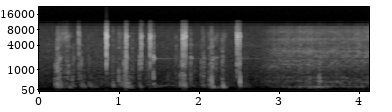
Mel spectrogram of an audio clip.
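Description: Handling noise: a quick run of sharp clicks and knocks, then a rustling shuffle as the webcam is picked up and moved.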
